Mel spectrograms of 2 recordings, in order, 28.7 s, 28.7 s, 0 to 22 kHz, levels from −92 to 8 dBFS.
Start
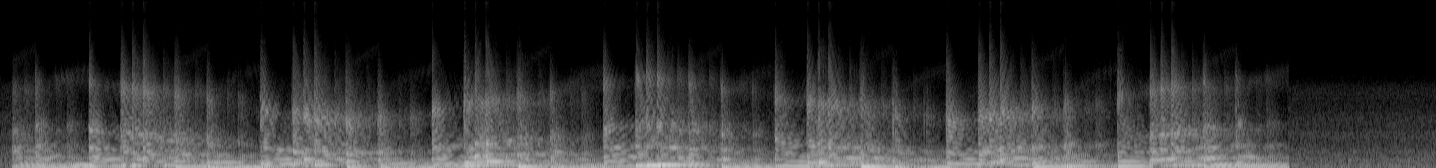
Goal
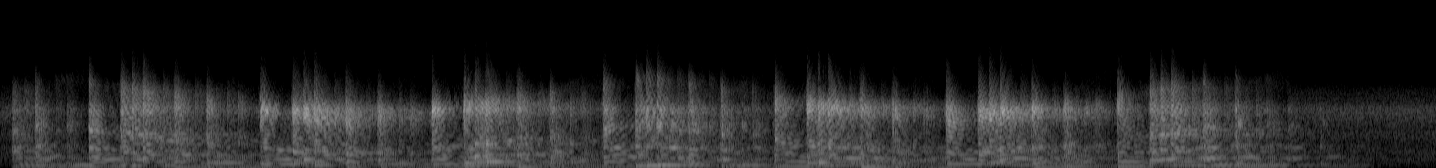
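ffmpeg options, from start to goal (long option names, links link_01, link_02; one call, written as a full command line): ffmpeg -i in.wav -filter_complex "[0:a]bandpass=frequency=1500:width_type=q:width=5.8:csg=0,asplit=2[link_01][link_02];[link_02]adelay=1691,volume=-13dB,highshelf=frequency=4000:gain=-38[link_03];[link_01][link_03]amix=inputs=2:normalize=0,volume=8.5dB" out.wav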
